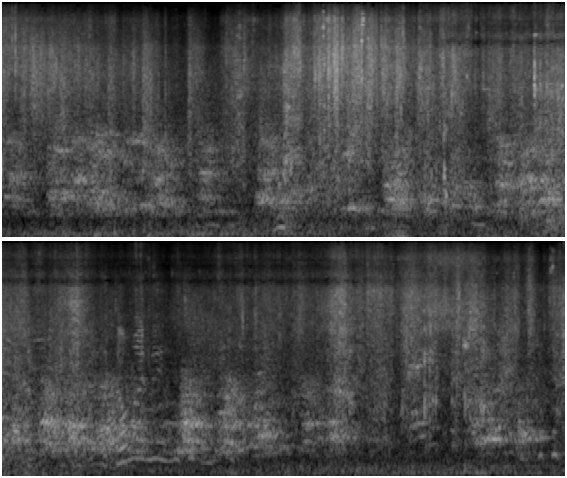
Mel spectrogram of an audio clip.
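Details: Many dogs barking at once in a shelter play yard at Pima Animal Care Center, Arizona, while they romp together; a continuous chorus of overlapping barks with human voices mixed in.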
